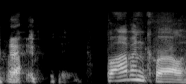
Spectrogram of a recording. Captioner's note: laughs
